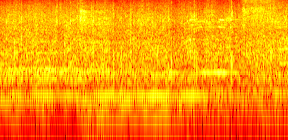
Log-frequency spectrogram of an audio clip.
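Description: Audience applauding over the slow song the skater performs to, its sustained notes held steady beneath the clapping.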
